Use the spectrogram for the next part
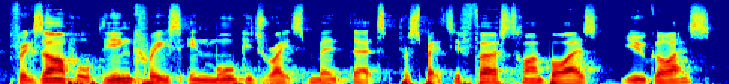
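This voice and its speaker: Low-voiced Essex man. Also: moderate pace. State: slight cold in the voice. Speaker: live stream host, property agent. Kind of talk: informal live news bulletin with chat to viewers.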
